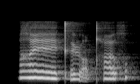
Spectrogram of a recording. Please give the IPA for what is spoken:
ʁ ɛː kʼ ə ɭ ɔ̰ qʰ uː χ

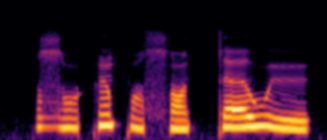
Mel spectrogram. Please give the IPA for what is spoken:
zˤ o̤˧ k ə̃˥ p ə̤˩˧ sˤ õ˩˧ tː ɜ˧˥ w ʉ˩

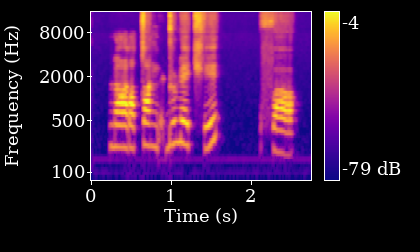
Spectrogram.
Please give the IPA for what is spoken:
ɳ ɑ ɾ ə tˤ i ŋ ə̰ ɖ u ɳ ɛ t͡ʃʰ ɪ | f ɒ

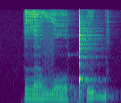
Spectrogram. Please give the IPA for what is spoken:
ð ɐ v o ǃʼ ɨ b

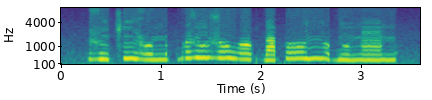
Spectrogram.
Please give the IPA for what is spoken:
z ĩ˨ t͡ʃ ĩ˧ ɣ o˨ n ə˨ p ɡʷ ə˦ z ũ˦ l z o˦ w ɔ˧ l ɡ͡b a˨ p oː˦ ɲ o˦˨ ɓ ũ˨ n ɛ̃˧ m

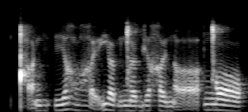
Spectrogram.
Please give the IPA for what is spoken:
ǃʰ ɑ̰ ŋ i̤ ʔ i ʁ ɔ̤ ʁ ḛ j œ b ŋ͡ǀ œ ɡ i χ ɘ n ɑ̰ | ŋ͡ǀ ɔ

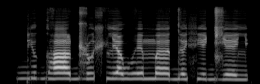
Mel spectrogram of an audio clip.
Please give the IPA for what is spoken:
bʲ u ɡʱ a ɖ͡ʐ u ʃ lʲ ɑ w ɦ e m ɜ d ɘ fʲ e d͡ʑ e lʲ

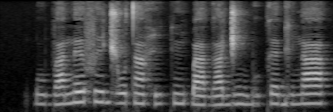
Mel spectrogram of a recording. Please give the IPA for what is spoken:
k͡p u˨ b a˨˦ n ɛ˦ f e˦ d͡ʒ o˦ t ã˦˨ h i˧ k ĩ˧ k͡p a˨ ɡ a˨˦ d͡ʒ ĩ˧ ɡ͡b u˨ k ɛ˧ ɡ i˧ n a˦

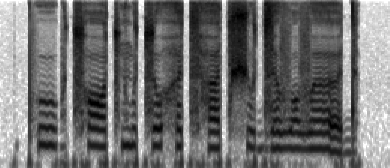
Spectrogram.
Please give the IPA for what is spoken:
pʰ uː ɡ t͡sʰ ɔː t͡s ŋ u t͡s o h ə t͡s h ɐː t͡s ʃ u d͡z ə v ɔ v əː d

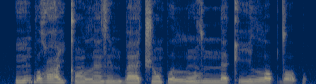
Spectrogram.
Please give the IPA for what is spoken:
ĩ b u ʁ ʕ i kʼ ɔ̃ lː ɛ̃ z ĩ m b æ t͡ʃ ɔ̃ p ʊ lː ũ ʁ nː ɛ kʼ i lː ɔ p d ɔ p

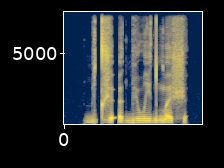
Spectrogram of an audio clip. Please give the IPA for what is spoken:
b y t ʒ ə ʔ ɜ ɡ͡b y w i d ŋ͡m ɐ ʃ

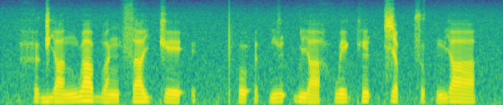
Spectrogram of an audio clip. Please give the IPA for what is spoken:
h ə˧ ɡ j a˧ n̪ w a˥˧ b a˨˩ ŋ s a˧ j k e˨ ʔ | pʰ o˨ ʔ ə˨ t̚ ɡ ẽ˦ k̚ l j a˨˩ h w e˧ k ẽ˦ t̚ t͡ɕ a˦ p̚ s o˨ k̚ m j a˥˧

